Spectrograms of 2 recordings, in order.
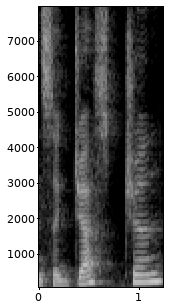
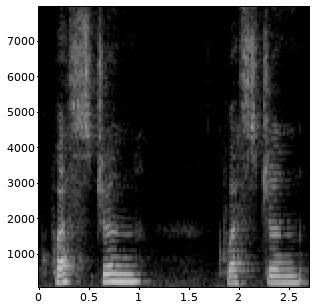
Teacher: in suggestion suggest that letter T becomes part of the uh the CH sound at the end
